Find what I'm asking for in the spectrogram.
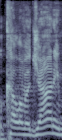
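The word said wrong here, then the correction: Colagiovanni: will have, I said his name right. – No, you didn't. Yes, I did. No. – What is it? – Cole Giovanni.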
